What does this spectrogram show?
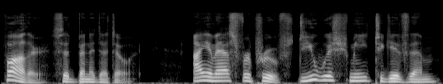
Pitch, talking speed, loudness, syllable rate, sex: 140 Hz, 205 wpm, -18 LUFS, 5.4 syllables/s, male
